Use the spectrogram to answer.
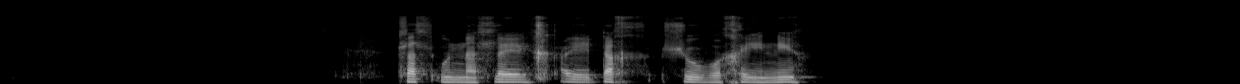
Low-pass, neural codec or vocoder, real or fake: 9.9 kHz; codec, 24 kHz, 3.1 kbps, DualCodec; fake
